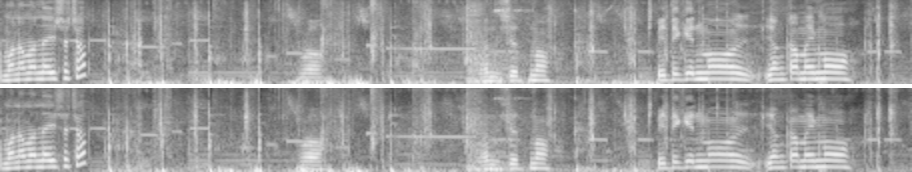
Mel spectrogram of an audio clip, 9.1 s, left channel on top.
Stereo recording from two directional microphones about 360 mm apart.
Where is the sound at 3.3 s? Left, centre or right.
Centre.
